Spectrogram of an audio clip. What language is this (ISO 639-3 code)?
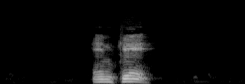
arg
